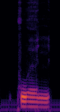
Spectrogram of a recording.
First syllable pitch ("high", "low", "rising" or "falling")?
low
